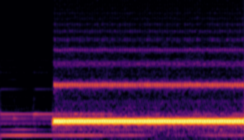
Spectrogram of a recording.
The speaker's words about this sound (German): Das Telefon klingelte nochmal. Am anderen Ende der Leitung nahm jemand ab.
